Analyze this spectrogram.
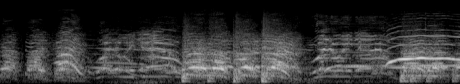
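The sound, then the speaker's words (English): A crowd of marchers from the Transgender Resource Center shouts and chants together in the streets while marching to a candlelight vigil, many overlapping voices rising in loud, rhythmic bursts with a few high-pitched whoops standing out, the noise sustained throughout. “The crowd from the Transgender Resource Center hit the streets to march to the candlelight vigil.”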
